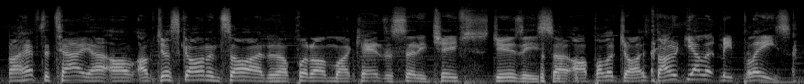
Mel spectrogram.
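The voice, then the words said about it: Strong accent, hard to understand. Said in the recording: “you guys both sound the same. You both got that ridiculous accent nobody can understand”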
